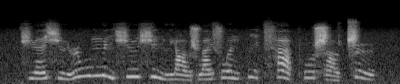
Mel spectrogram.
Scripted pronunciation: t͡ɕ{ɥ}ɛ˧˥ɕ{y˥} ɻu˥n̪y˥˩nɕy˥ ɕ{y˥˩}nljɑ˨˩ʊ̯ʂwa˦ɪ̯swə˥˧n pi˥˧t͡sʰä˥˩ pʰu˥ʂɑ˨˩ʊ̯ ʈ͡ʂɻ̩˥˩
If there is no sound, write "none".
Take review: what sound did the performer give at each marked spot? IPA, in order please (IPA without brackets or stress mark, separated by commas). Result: ɥ, y˨˩, y˥˩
